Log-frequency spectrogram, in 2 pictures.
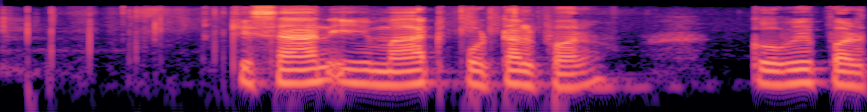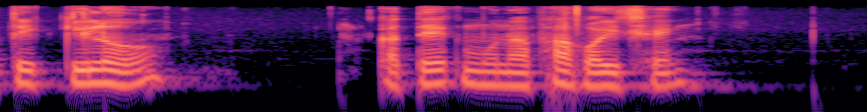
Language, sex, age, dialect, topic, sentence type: Maithili, male, 25-30, Southern/Standard, agriculture, question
